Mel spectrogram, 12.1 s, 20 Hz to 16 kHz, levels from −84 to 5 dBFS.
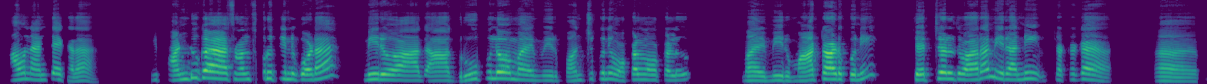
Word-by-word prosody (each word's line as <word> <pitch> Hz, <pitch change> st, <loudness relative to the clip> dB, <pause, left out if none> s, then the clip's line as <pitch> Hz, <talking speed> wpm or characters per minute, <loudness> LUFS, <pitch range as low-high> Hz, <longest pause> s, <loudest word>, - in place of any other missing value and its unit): అవును. 240 Hz, +2 st, -2 dB
అంతే 220 Hz, +3 st, -4 dB
కదా! 175 Hz, +3 st, -4 dB, 0.7 s
ఈ -, -, -17 dB
పండుగ 270 Hz, +9 st, +1 dB, 0.3 s
సంస్కృతిని 255 Hz, +1 st, -4 dB
కూడా 235 Hz, +5 st, +3 dB, 0.4 s
మీరు 235 Hz, -1 st, +2 dB, 0.2 s
ఆహ్, 200 Hz, 0 st, +1 dB
గ్ -, -, -3 dB
ఆ -, -, +1 dB, 0.2 s
గ్రూపులో 265 Hz, +5 st, 0 dB
మ -, -, -1 dB, 0.3 s
మీరు 195 Hz, -1 st, -10 dB
పంచుకుని, 255 Hz, +7 st, -7 dB
ఒకళ్ళనొకళ్ళు 215 Hz, -1 st, -3 dB, 0.6 s
మరి 190 Hz, -1 st, -1 dB
మీరు 195 Hz, -2 st, -5 dB
మాటాడుకుని 245 Hz, +3 st, +5 dB, 0.5 s
చర్చల 230 Hz, +4 st, +3 dB
ద్వారా 230 Hz, +6 st, +3 dB
మీరన్నీ 250 Hz, 0 st, -1 dB, 0.2 s
చక్కగా 235 Hz, +2 st, -1 dB, 0.7 s
ఆహ్, 165 Hz, -2 st, -5 dB
230 Hz, 120 wpm, -24 LUFS, 205-255 Hz, 0.7 s, మాటాడుకుని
